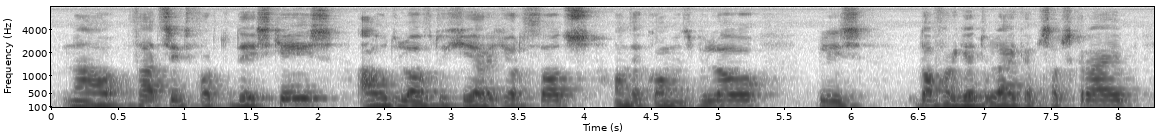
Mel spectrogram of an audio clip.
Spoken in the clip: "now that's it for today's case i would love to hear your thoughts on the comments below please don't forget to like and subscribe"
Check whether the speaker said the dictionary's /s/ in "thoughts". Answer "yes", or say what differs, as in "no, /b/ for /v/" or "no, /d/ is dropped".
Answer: yes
